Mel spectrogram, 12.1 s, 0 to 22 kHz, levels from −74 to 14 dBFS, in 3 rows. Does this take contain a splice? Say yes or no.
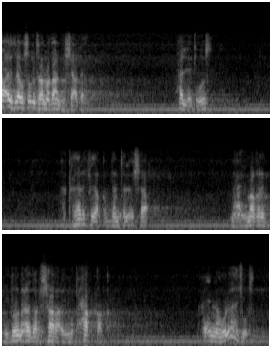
no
